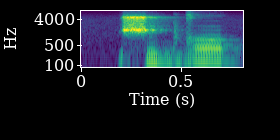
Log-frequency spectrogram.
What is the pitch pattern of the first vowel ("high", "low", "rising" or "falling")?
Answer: low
